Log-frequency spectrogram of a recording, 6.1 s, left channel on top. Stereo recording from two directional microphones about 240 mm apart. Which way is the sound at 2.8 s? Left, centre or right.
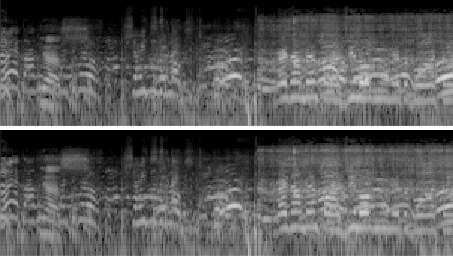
Right.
